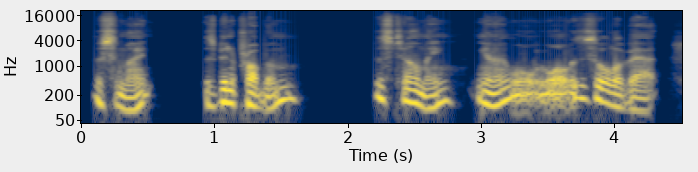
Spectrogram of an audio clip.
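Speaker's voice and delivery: very quiet, calm, reasonable, level-headed murmur. Retelling how Carl Williams would call about a problem: imitating him speaking very quietly. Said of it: "he'd call you up and very quietly say".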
